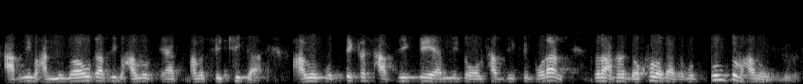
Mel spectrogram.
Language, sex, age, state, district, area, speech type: Bengali, male, 45-60, West Bengal, Paschim Medinipur, rural, conversation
